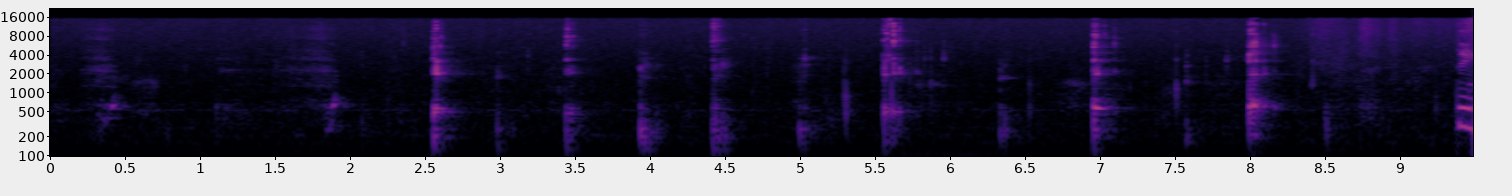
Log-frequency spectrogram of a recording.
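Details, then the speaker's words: A 7-year-old girl gives about a dozen short, separate burps at irregular intervals in a quiet room; repeated belching. "hi my name is and I am going to burp more than 20 times"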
